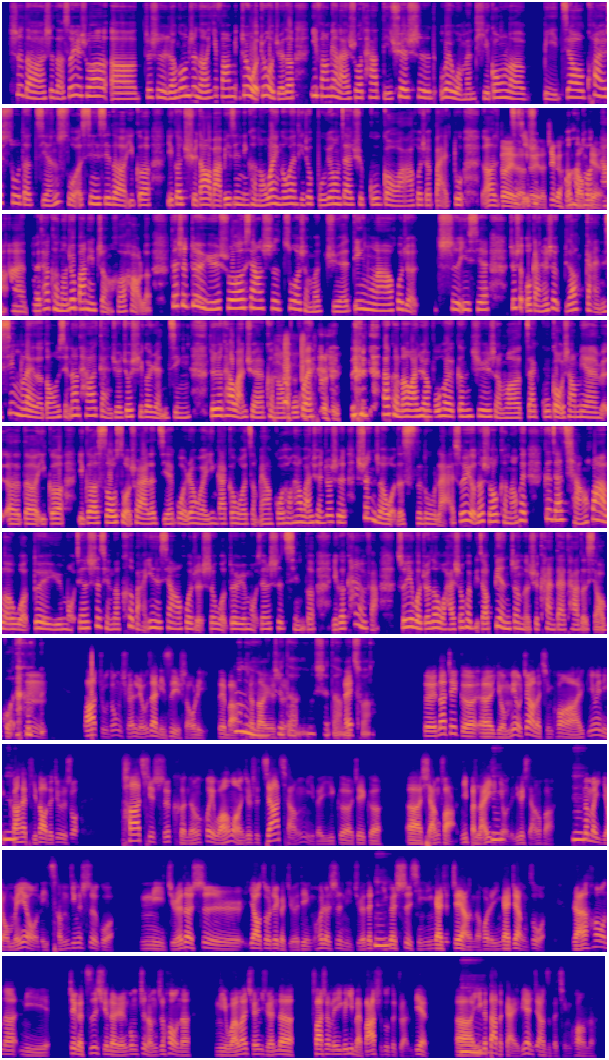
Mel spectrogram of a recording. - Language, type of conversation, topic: Chinese, podcast, 你怎么看人工智能帮我们做决定这件事？
- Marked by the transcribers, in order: laugh; laughing while speaking: "对"; laughing while speaking: "对"; other background noise; laugh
